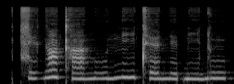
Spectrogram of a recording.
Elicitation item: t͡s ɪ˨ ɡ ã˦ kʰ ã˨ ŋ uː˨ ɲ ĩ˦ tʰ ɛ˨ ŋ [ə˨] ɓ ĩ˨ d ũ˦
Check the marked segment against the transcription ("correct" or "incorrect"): incorrect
